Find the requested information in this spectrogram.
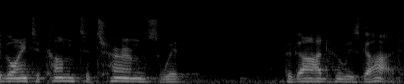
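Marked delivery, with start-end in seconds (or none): none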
